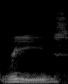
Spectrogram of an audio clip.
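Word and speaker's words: Rives: Too Long in the Sun by a man by the last name of Reeves, I think is how you pronounce that, R-I-V-E-S, Too Long in the Sun.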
